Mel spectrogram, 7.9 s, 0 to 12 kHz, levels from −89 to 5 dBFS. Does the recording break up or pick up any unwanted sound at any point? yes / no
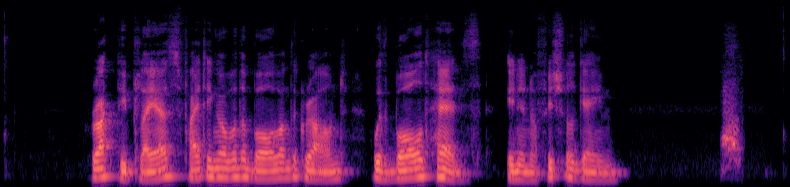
yes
